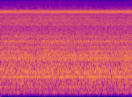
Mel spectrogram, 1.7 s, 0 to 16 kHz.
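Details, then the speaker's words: LT230 transfer case on a test bench, now turning in the car's normal direction, revved up: steady even whir with a faint fixed tone and a little background noise, about 80 dB. It seems louder at the back, not from the joints; owner suspects a problem, cause unconfirmed. "Let's take some revs up. Now you can hear there's a little background noise."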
